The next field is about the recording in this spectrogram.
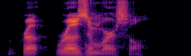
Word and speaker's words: Rosenworcel: I'm going to butcher the last name, Jessica Rosenworcel.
